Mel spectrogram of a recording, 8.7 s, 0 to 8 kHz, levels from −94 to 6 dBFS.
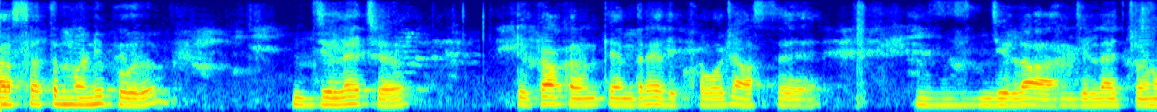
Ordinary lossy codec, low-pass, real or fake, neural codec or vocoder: none; none; fake; codec, 16 kHz, 4 kbps, FreqCodec, smaller model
